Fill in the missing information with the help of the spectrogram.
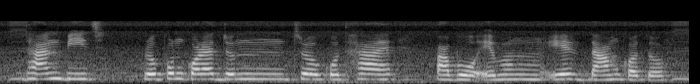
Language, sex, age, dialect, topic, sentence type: Bengali, female, 25-30, Standard Colloquial, agriculture, question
